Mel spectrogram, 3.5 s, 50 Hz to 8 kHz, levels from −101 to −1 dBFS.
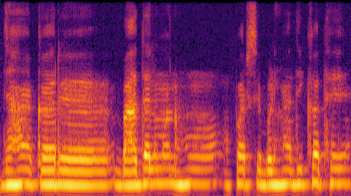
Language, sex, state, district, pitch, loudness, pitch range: Surgujia, male, Chhattisgarh, Sarguja, 170 Hz, -15 LUFS, 165-180 Hz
